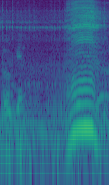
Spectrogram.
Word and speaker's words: Mugen: Oh yeah, the ones that I have, my Mugen, which is actually Japanese pronounced Mugen, and you've heard of them.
